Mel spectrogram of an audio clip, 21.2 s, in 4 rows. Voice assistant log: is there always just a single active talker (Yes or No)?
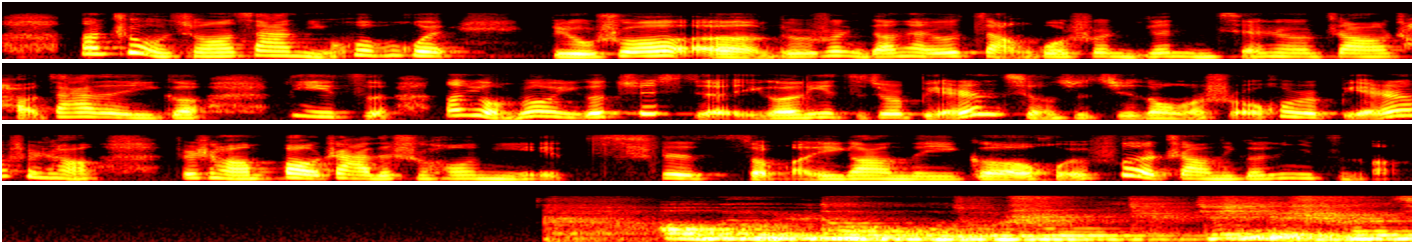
Yes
